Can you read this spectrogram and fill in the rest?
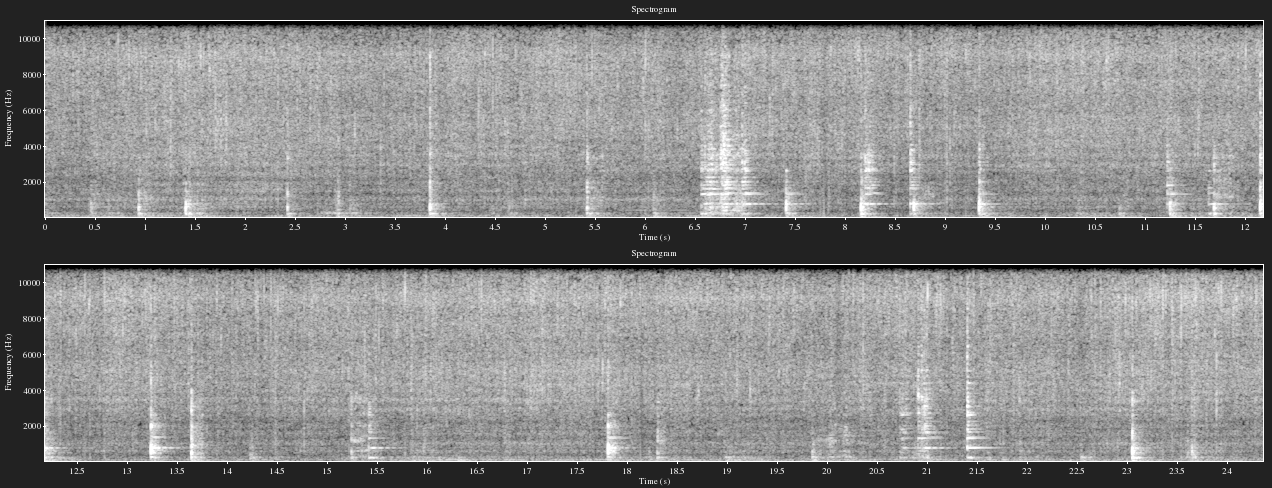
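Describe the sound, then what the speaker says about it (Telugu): Fish pieces frying in a pan for a fish curry, a steady loud sizzle with scattered sharp pops and stirring scrapes throughout, no voices. "చేప ముక్కలు వేస్తున్నాను వేగింది"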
